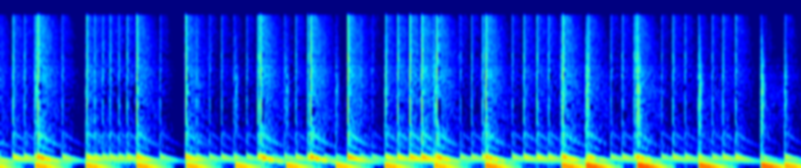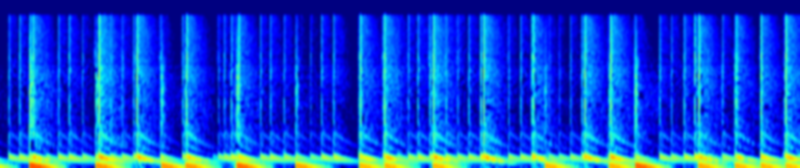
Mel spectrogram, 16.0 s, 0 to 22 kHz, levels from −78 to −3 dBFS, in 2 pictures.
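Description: Music, with a hard ceiling on its top end throughout: nothing sits above 14.9 kHz, and the highs have the thin, smeared quality of heavy data reduction. This is likely low-bitrate audio saved at a high bitrate. An earlier lean encode, which sounds like a very low-rate AAC-family codec, removed the detail, and the later MP3 pass at a generous rate could not restore it. On a spectrogram the content stops at a flat, sharp edge with empty space above it for the whole clip.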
